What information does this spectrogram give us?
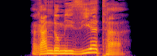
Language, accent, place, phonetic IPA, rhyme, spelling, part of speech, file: German, Germany, Berlin, [ʁandomiˈziːɐ̯tɐ], -iːɐ̯tɐ, randomisierter, adjective, De-randomisierter.ogg
- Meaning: inflection of randomisiert: 1. strong/mixed nominative masculine singular 2. strong genitive/dative feminine singular 3. strong genitive plural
